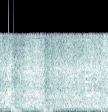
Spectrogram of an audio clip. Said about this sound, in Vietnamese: Vỗ xin một công đoàn vỗ tay thật to chúc mừng.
